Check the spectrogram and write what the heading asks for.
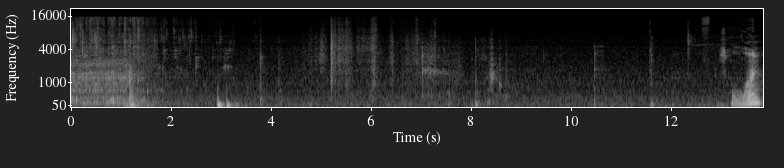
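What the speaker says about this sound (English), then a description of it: "Let's rinse this off really nicely." Water from a tap rinses a freshly honed Japanese kamisori straight razor over a sink, a steady running splash with scattered clicks and clinks of the blade in the first seconds and again near the end.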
